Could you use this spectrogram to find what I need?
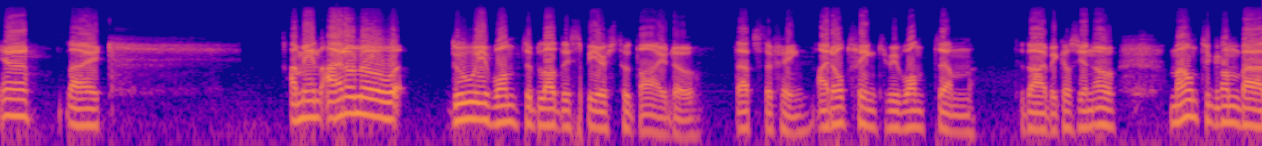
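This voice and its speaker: A man with a Swedish accent speaks at medium pitch in a bright, sharp tone, with lively intonation and very even loudness, at a fairly slow pace with long, frequent pauses. The sound is dry and close with no echo, in a very clean recording with a silent background. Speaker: gamer. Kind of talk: casual chat.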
